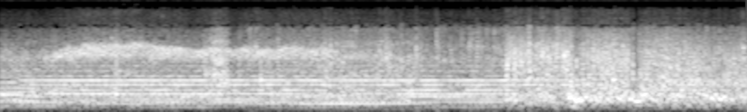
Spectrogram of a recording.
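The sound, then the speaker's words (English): Steady rain hisses and patters, growing heavier partway through, with a low rumble underneath like thunder. No voices. “Rain starts to fall, and they dash to the hotel.”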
